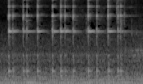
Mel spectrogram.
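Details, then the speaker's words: Clicking pings as the strings bind in the guitar nut slots of a G&L guitar during setup after the nut was shaved and topped down but its slots left untouched; heard when pushing back on the floating bridge, with a roller string tree fitted. "that clicking sound well that's the strings binding in the nut over here now if you remember i shaved and topped and nut down but i didn't do anything with the nut slots that are in the nut for the string"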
